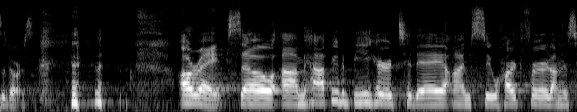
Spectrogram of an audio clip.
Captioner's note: laughter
